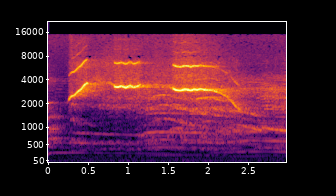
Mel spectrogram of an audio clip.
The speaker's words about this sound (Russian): Гениально, но как их перекричать? А я сейчас свистну.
